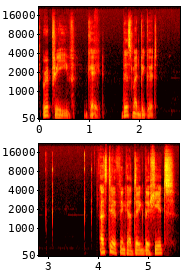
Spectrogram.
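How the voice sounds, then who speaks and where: Slow, low-voiced French-accented man musing. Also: mellow, dry recording. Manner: deliberating, laughs often. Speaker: card game streamer. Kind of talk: thinking aloud while playing online.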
